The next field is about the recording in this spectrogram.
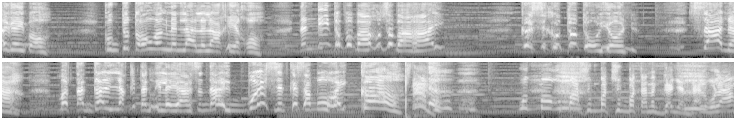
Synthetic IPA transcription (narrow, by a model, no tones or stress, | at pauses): ʔɐɡɐjmo̞ | kʊŋt̪ʊt̪oʔoŋɐŋnɐnlaːlɐlaːkɪɐko̞nɐnd̪iːt̪opɐbaɐko̞sɐbaːhɐj | kɐsɛkʊŋt̪ʊt̪oʔojon | saːnɐmɐt̪ɐɡalnɐkɪt̪ɐŋnɪlɐjaːsɐd̪aːhɪlbwojsɛt̪̚kɐsɐbuːɦɐjko | wɐɡ̚moɐkomaːsʊmbat̪̚sʊmbat̪anɐŋɡɐɲand̪aːhɪlwɐlaːʔ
